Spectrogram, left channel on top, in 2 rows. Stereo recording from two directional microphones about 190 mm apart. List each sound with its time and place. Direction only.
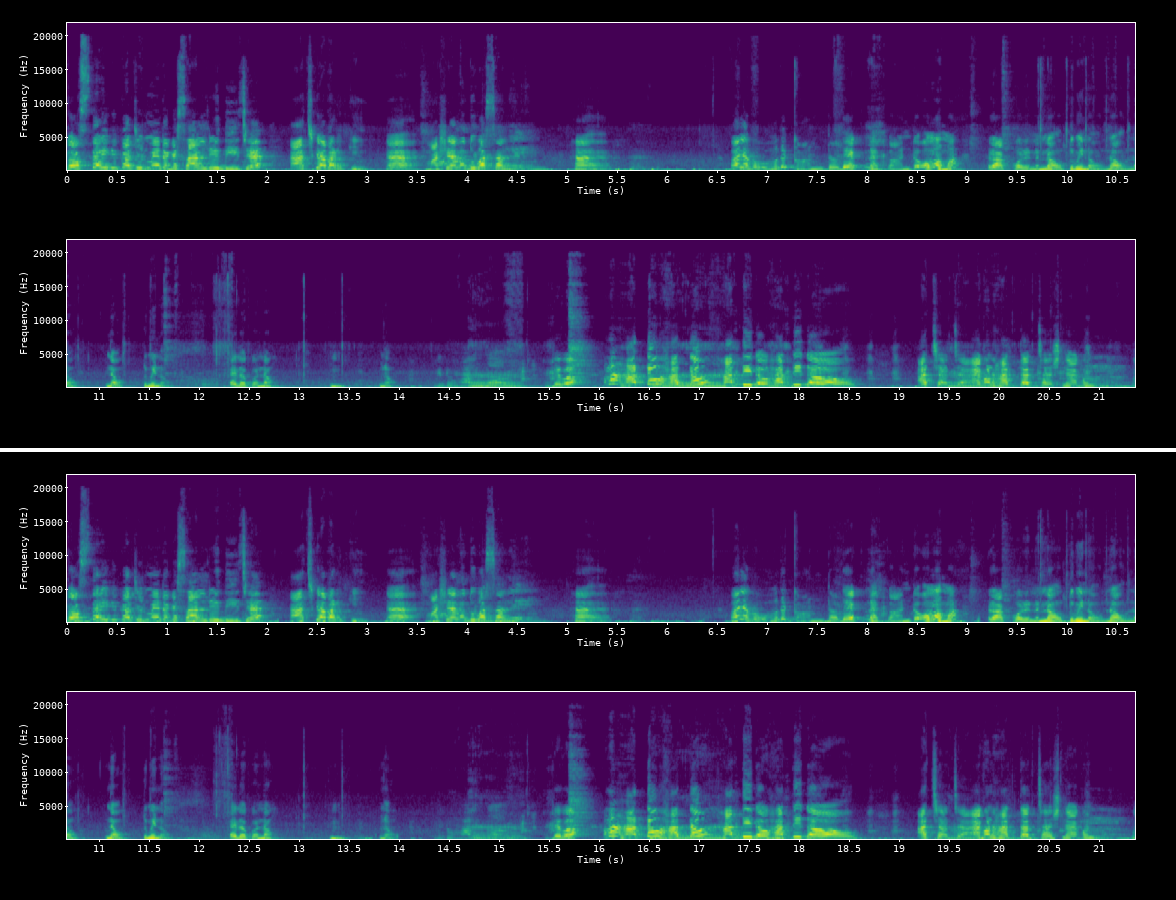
0.0 s a woman's voice: 10° left (ahead or behind)
6.6 s speech: 10° left (ahead or behind)
8.2 s a woman's voice: 20° right (ahead or behind)
13.8 s a woman's voice: 25° right (ahead or behind)
15.5 s a woman's voice: 15° right (ahead or behind)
